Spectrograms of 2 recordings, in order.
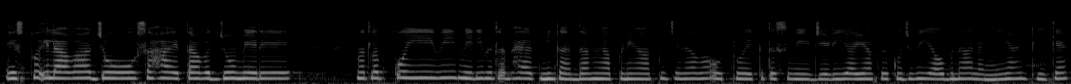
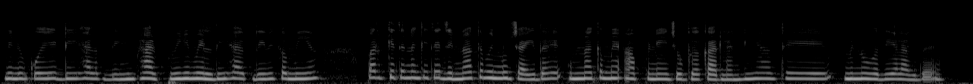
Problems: background sounds at intervals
